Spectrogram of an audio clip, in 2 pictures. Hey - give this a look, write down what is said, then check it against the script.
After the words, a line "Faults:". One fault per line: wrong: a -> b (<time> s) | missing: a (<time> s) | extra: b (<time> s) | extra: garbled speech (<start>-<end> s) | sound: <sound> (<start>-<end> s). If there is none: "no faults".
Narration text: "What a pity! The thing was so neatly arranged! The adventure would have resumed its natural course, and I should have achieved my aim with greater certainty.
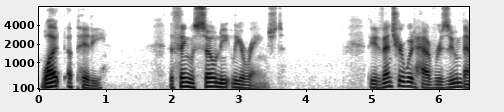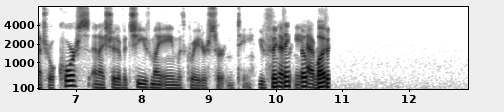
"What a pity! The thing was so neatly arranged! The adventure would have resumed natural course, and I should have achieved my aim with greater certainty. [garbled]
Faults:
missing: its (6.4 s)
extra: garbled speech (9.7-10.8 s)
